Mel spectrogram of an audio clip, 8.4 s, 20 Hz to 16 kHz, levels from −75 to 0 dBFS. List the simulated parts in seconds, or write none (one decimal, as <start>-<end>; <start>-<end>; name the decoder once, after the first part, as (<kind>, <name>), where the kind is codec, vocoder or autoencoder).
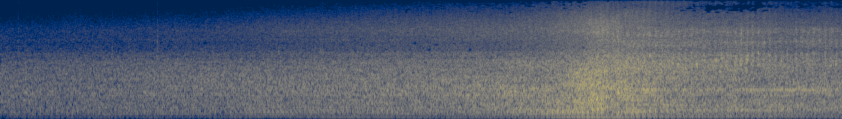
none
